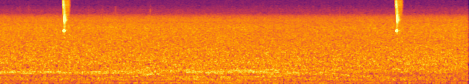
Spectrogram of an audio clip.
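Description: Soft game interface clicks sound a few times.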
